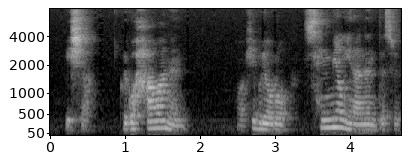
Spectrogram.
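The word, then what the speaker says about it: אישה: 하와 이전에 아내라는 단어는 히브리어로 이샤라고 발음을 합니다. 이샤.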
